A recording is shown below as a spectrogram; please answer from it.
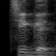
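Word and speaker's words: གཅིག: ये मैंने मतलब सिर्फ दिखाने के लिए लिखा है इंग्लिश में कि ये प्रीस्क्रिप्ट है, इसका उच्चारण सिर्फ यहाँ से होगा, चिग चिग, है ना।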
